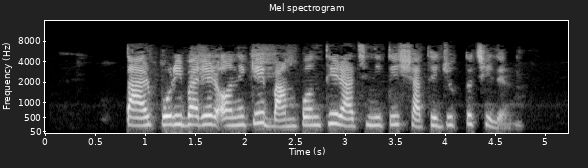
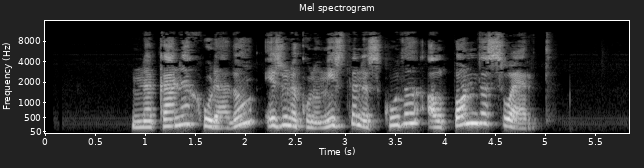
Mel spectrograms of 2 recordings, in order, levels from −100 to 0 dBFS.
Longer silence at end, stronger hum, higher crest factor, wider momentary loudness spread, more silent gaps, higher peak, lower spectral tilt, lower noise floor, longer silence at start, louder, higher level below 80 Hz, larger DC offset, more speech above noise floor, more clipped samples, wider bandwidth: second, 0.6 s vs 1 s; neither; about the same, 16 dB vs 18 dB; first, 10 LU vs 7 LU; neither; first, 0 dBFS vs -4 dBFS; second, -2.5 dB/octave vs -5 dB/octave; second, -72 dBFS vs -76 dBFS; about the same, 0.8 s vs 0.85 s; first, -16 LUFS vs -21 LUFS; first, -64 dBFS vs -76 dBFS; neither; about the same, 55 dB vs 56 dB; neither; second, 7.6 kHz vs 11.5 kHz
